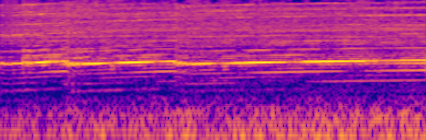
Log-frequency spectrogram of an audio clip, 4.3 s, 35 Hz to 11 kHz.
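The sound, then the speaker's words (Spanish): A Ferrari racing car engine is heard during a lap of a fast, undulating circuit of about 7 km, a loud, steady, high-pitched engine whine with small shifts in pitch. “Así empieza la vuelta del piloto de Ferrari.”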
